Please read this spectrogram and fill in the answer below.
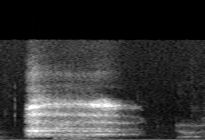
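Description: A person's loud, breathy sigh or gasp close to a microphone, lasting about a second, with talking resuming near the end.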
